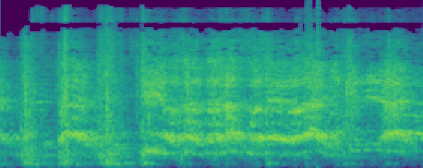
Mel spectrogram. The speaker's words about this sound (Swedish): Det var alltså Inter som sjöng och jublade, och det kan ju kännas nästan lite överdrivet för en seger mot Atalanta.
